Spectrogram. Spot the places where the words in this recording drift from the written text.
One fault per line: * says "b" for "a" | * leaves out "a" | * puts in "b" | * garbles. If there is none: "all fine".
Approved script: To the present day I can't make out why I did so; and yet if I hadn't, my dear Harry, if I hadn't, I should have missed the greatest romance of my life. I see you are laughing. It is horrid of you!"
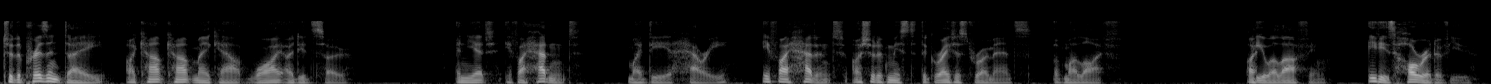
* puts in "can't"
* leaves out "see"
